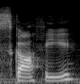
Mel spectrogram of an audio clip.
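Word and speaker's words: Skaði: I was in Iceland I actually asked a local how to pronounce her name and they said it was Scotty so that is how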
